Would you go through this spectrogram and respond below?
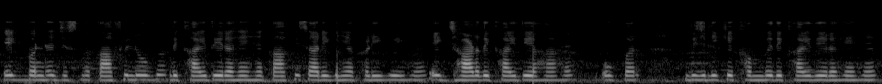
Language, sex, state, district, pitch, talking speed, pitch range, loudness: Hindi, female, Chhattisgarh, Bastar, 205 Hz, 195 wpm, 200-210 Hz, -36 LUFS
